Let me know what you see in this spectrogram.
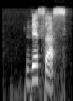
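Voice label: "весас", Komi-Zyrian, female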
